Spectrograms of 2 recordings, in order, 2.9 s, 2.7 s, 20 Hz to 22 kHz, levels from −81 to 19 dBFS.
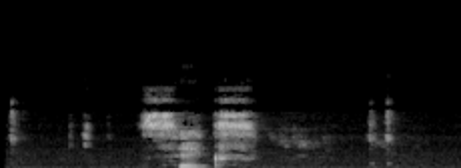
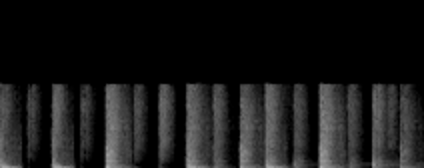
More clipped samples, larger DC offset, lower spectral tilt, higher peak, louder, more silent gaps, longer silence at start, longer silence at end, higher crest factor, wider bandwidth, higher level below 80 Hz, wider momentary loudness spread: neither; neither; second, -1 dB/octave vs -4 dB/octave; first, 0 dBFS vs -4 dBFS; first, -13 LUFS vs -27 LUFS; second, none vs 0.94-0.98 s, 1.11-1.15 s; about the same, 0.05 s vs 0 s; first, 0.45 s vs 0.05 s; about the same, 20 dB vs 24 dB; about the same, 11 kHz vs 11.5 kHz; second, -56 dBFS vs -44 dBFS; first, 25 LU vs 7 LU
